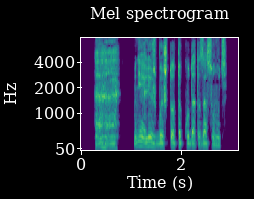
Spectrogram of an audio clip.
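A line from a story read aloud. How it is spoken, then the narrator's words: Wry snort. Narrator (Russian): хмыкнул Алекс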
